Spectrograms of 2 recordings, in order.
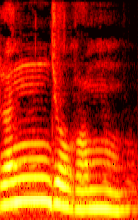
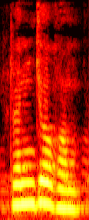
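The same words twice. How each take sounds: First: The 'o' after ranj is stretched out long. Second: The 'o' after ranj is short, barely sounded.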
